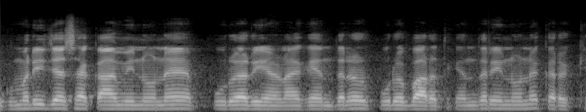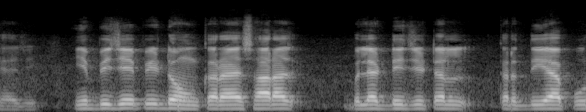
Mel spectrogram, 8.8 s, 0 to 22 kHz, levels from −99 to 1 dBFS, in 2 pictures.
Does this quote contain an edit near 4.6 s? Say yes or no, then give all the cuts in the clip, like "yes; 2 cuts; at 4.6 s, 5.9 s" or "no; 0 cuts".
yes; 1 cut; at 4.6 s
